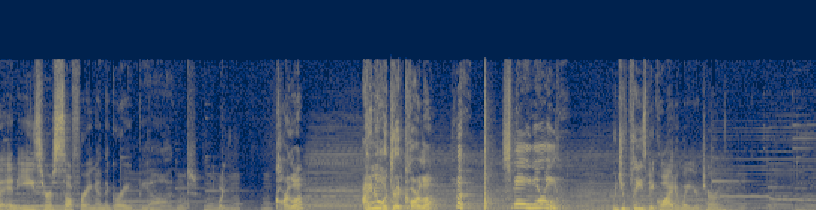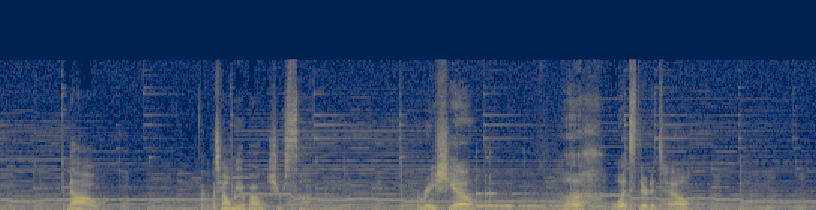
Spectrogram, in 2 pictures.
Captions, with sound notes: and ease her suffering in the great beyond. - What, Carla? I know a dead Carla, (laughs) small world. - Would you please be quiet and wait your turn? Now, tell me about your son. - Horatio? Hmm, what's there to tell?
